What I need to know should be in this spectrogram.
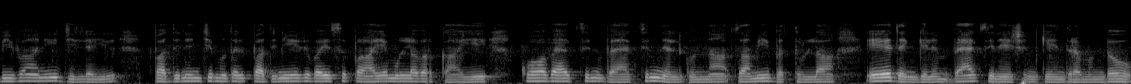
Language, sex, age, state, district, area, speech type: Malayalam, female, 60+, Kerala, Palakkad, rural, read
